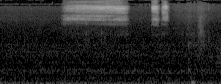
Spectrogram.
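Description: Faint scratching of a stylus drawing a line across an interactive touchscreen, lasting about a second and a half, followed by two short strokes; otherwise near silence.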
